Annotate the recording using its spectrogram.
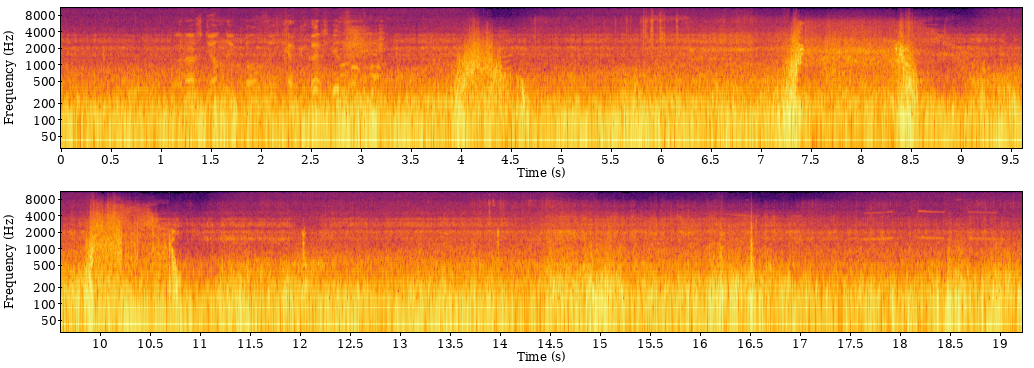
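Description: Strong wind rushes and buffets against a microphone.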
